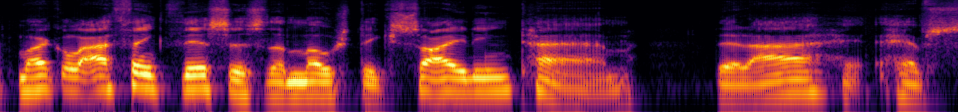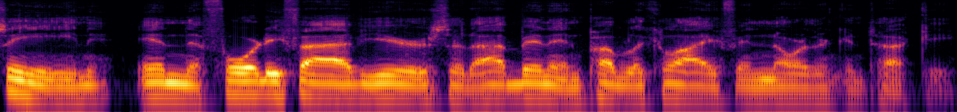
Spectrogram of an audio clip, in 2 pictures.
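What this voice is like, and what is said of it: Kentucky accent. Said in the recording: “that accent's from Jackson. You're from Jackson, Kentucky?”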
